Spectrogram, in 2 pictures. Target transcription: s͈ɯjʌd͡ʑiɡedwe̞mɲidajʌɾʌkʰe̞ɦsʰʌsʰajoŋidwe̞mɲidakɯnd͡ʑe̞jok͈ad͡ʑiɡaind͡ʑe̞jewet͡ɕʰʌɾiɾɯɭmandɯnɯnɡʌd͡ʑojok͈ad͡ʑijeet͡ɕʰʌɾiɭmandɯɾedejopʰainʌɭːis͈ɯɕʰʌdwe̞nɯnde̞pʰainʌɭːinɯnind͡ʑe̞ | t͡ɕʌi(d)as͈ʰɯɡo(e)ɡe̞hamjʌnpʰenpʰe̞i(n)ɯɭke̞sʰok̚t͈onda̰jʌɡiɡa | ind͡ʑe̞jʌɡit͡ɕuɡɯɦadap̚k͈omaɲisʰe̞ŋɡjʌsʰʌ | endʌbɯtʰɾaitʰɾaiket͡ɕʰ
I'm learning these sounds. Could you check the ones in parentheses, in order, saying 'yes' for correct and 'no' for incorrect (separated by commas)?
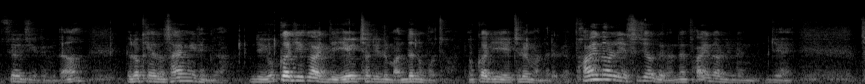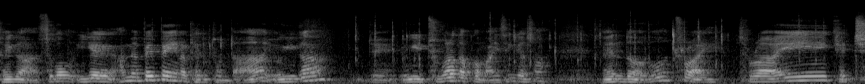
no, no, yes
